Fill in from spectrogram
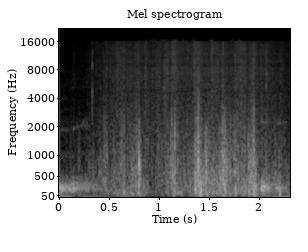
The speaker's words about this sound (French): Je dirais une voile, euh, une voile qui faceille dans le vent.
